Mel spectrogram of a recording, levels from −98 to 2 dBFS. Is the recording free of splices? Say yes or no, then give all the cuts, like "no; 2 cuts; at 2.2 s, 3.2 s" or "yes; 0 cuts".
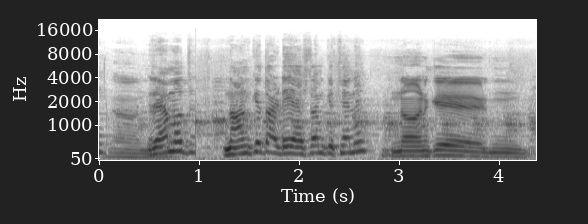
no; 1 cut; at 1.0 s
